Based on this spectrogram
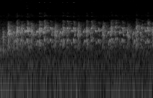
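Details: Authentic Diyala bulbul singing clearly to train young birds, a dense, continuous run of warbled, chattering notes with no gaps, with a faint low hum beneath.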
